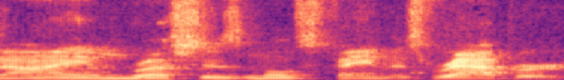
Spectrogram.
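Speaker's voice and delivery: ordinary talk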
